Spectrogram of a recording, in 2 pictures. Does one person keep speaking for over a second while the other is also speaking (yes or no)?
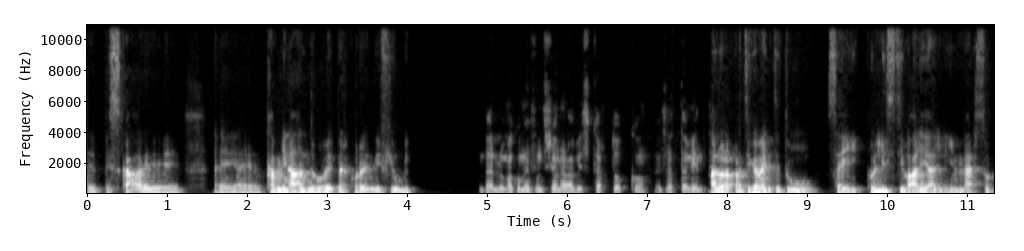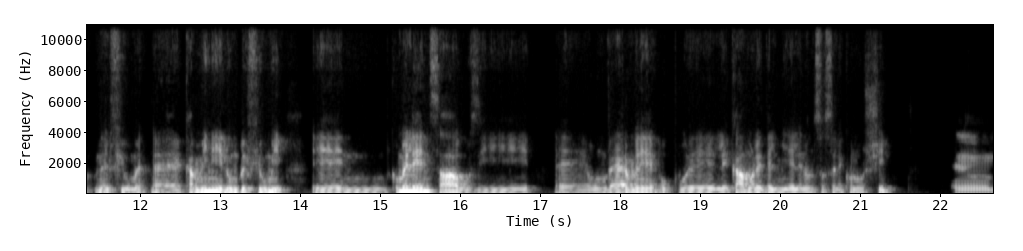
no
